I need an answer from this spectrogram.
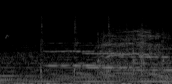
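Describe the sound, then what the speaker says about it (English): A horse-drawn cart sets off in Dragon Quest VIII, its hooves clip-clopping in a quick, even rhythm over sustained background music. "When I start to walk, you'll hear my horse cart"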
